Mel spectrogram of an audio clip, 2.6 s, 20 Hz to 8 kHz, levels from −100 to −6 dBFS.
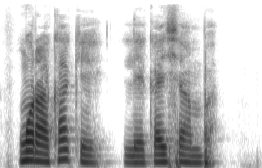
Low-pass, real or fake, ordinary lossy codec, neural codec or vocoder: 7.2 kHz; real; MP3, 64 kbps; none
